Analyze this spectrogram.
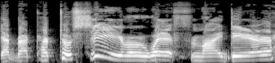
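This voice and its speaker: Doing a put-on character voice, a woman talks at a very slow pace, squeaky and fairly high in pitch. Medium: read story. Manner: sly, falsely gentle.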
